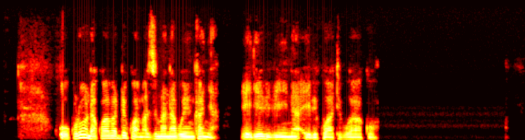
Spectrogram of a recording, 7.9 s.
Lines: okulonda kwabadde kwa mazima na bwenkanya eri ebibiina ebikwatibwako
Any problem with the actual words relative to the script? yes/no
no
